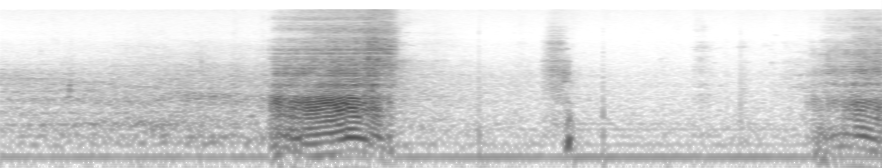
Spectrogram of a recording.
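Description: One loud rough fluttering breath-in snore lasting about a second, then quiet, with a second snore beginning at the end; steady low room hum.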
